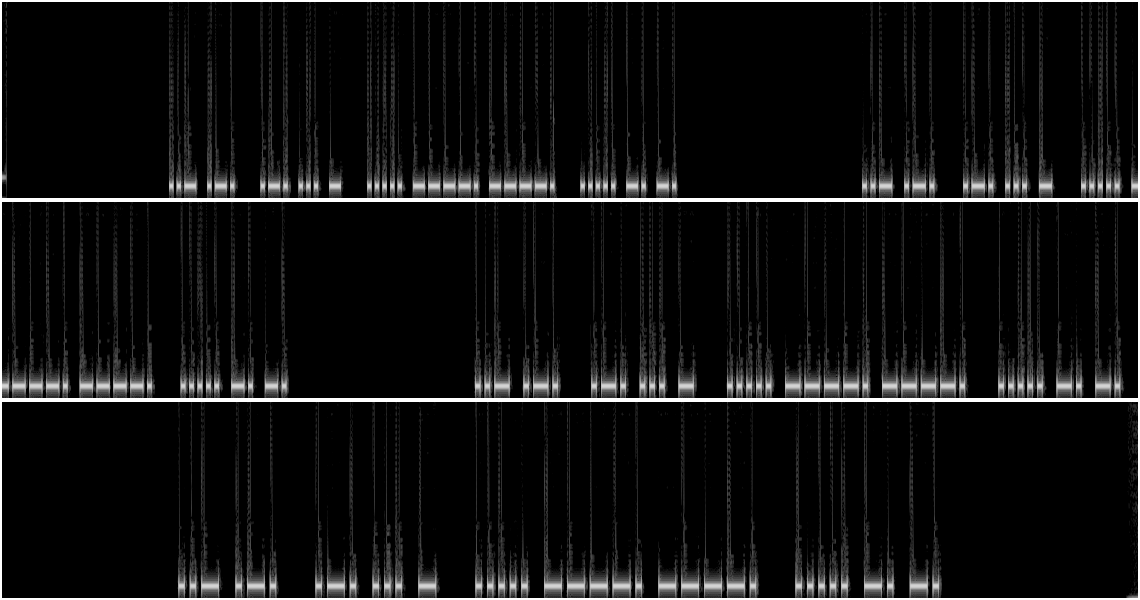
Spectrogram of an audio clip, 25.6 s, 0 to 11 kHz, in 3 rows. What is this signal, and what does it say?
Morse code, heard as a keyed tone, about 34 wpm, 700 Hz. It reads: UR RST 599 5NN UR RST 599 5NN UR RST 599 5NN UR RST 599 5NN
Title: Speed-Racing Common QSO Phrases - 28wpm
